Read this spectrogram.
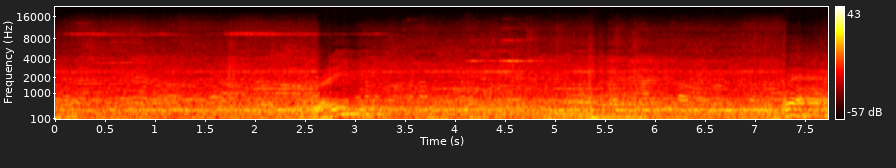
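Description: A large crowd cheers and chatters loudly throughout.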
